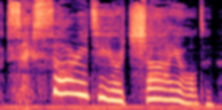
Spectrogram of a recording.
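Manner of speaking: high, slow, loud command; stern maternal order. Acted. Wife orders husband to apologize to son, high stern voice.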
